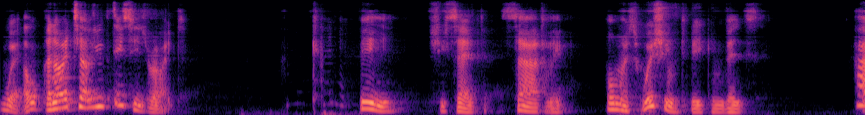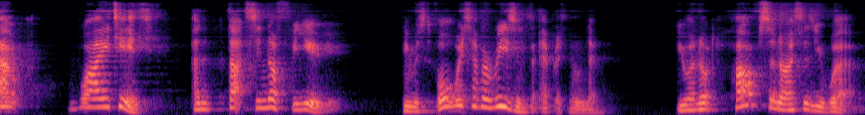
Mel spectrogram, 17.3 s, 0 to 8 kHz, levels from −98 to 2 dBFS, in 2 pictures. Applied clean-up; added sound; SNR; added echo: neural mask model DeepFilterNet 3.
